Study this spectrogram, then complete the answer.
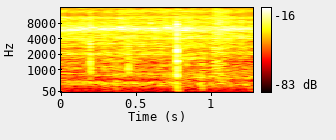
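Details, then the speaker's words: Air compressor tank after water drain, gauge dropped to 0 PSI: soft faint steady hiss with a few light clicks as the last few PSI bleed out of the drain; normal residual air release. "Alright guys, we're waiting on the remaining little bit of few PSI to get out of the tank. You can hear it there. See the gauge has dropped to 0."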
